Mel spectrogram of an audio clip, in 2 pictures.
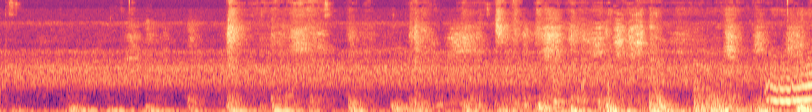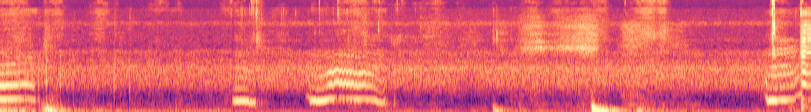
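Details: A mother cat tends her newborn kitten, cleaning and warming it. Low rumbling and shuffling fill the first half. Then come several thin, rising-falling mews, some doubled, scattered through the rest with quiet gaps between.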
